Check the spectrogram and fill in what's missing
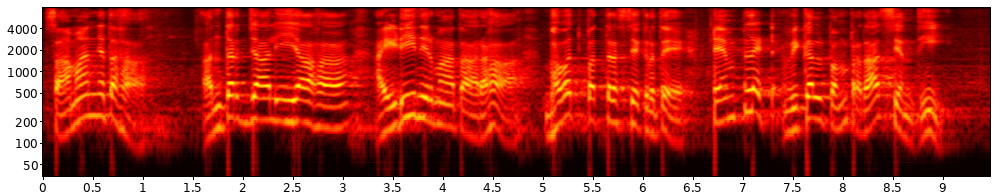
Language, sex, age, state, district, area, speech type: Sanskrit, male, 18-30, Karnataka, Uttara Kannada, rural, read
